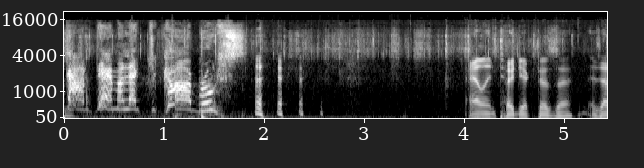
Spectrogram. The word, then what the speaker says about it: Tudyk: Alan Tudyk does that.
